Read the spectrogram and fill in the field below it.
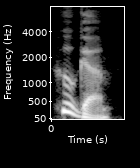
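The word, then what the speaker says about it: hygge: In Denmark, there is a concept known as higay, pronounced huga.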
